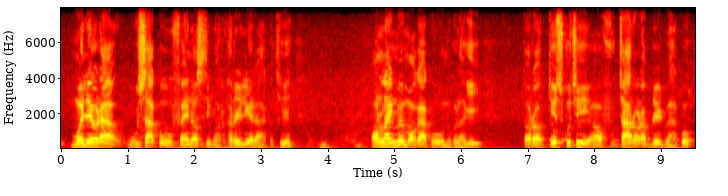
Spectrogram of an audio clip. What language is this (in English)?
Nepali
